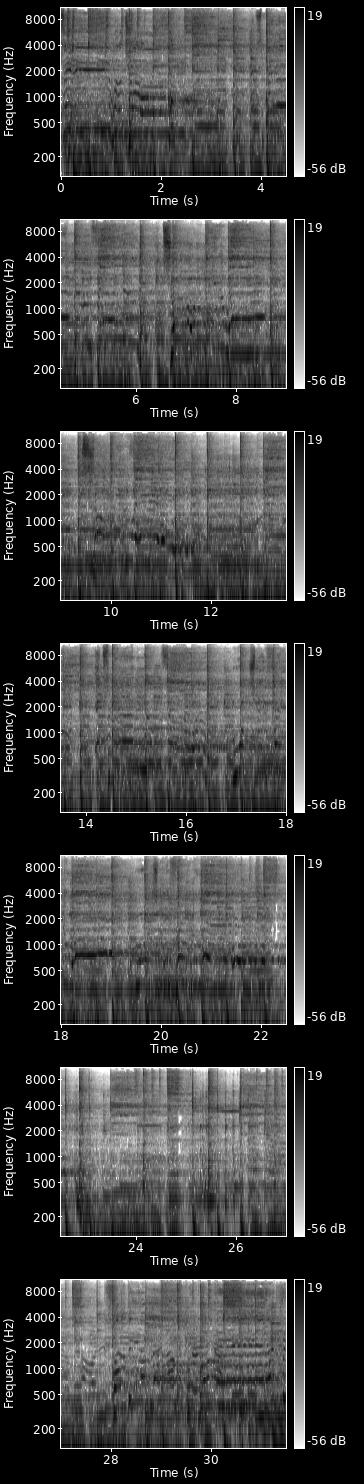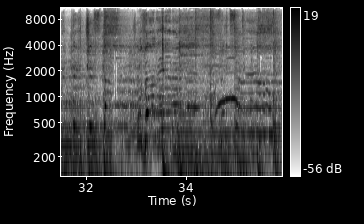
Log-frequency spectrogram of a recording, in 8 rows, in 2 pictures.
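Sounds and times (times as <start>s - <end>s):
live rock band with singer: 0.0s - 35.9s.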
